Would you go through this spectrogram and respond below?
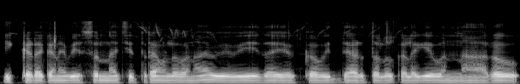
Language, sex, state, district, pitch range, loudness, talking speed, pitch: Telugu, male, Andhra Pradesh, Sri Satya Sai, 90-95 Hz, -16 LUFS, 90 wpm, 95 Hz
